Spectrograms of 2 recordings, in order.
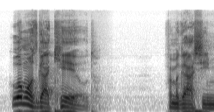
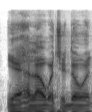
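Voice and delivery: much lower mock deep voice; deep-voiced woman; 7 semitones lower than usual. Date answers his call in a mock deep voice. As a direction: imitate her surprisingly deep phone voice. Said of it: "But her voice was deep as fuck".

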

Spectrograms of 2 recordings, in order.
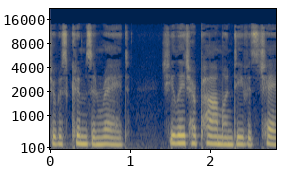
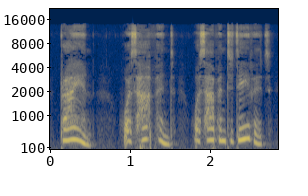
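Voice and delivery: higher-pitched, anxious pleading questions; alarmed questioning; 7 semitones higher than usual. A narrator's reading. Mariana asks Brian about his son, alarmed. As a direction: beg for an answer, voice raised in pitch. Shocked woman questions the father.

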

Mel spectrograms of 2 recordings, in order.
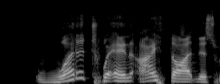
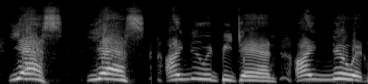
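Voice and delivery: high, louder mock cheer in a put-on voice, reading his own notes; triumphant I-called-it cheer, higher and louder; excited note read out; 9 semitones higher, 4 dB louder, slower than usual. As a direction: read it like the exclamation points, pitched way up. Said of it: "with so many exclamation points".

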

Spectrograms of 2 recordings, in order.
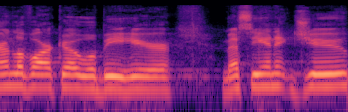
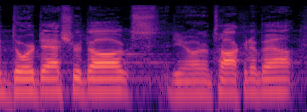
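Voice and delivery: ordinary talk, nothing marked

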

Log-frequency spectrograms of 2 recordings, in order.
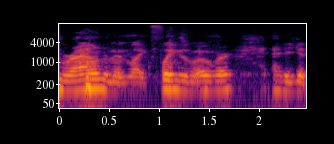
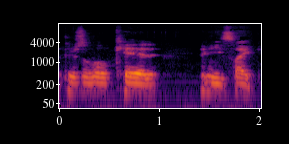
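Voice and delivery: ordinary delivery

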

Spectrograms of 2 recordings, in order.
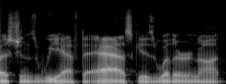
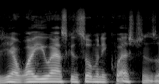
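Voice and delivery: higher, louder, fast grumpy complaint; impatient grumpy man voice; irritated man; 8 semitones higher, 5 dB louder, faster than usual. Retold or imitated. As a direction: fire it off like an irritated husband. Grumpy husband on phone.

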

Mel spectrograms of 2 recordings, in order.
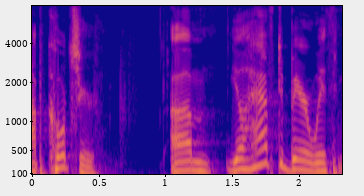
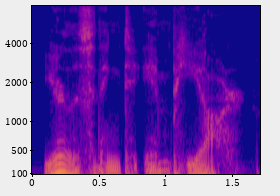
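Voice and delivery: soft, whispered radio-host read; mock smooth radio announcer; NPR announcer; 7 semitones lower, 4 dB quieter than usual. Shown as a demonstration. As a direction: breathe it like a late-night public radio voice. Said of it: "gonna sound a lot like N P R".

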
